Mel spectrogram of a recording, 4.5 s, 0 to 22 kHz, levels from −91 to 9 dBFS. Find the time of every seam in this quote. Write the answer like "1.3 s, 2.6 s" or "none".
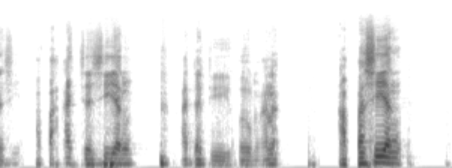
2.9 s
